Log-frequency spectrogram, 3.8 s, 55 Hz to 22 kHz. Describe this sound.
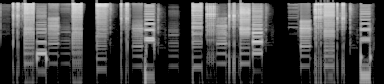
BuzzBleeps 125bpm04 LoopCache AbstractPercussion
Abstract Percussion Loop made from field recorded found sounds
